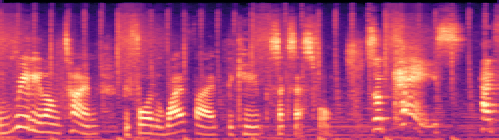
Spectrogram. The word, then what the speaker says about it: Wi-Fi: up with the name Wi-Fi after its original name, Wireless Fidelity. It rhymes with high-five! High-five, Wi-Fi, high-five, Wi-Fi! In the Netherlands, you don't say Wi-Fi. We say Wifi.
